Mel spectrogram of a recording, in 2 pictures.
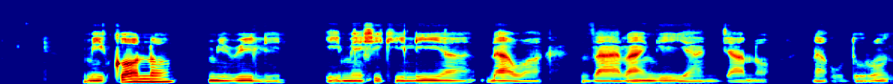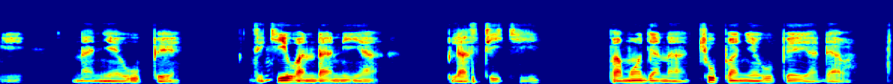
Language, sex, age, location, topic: Swahili, male, 36-49, Kisumu, health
